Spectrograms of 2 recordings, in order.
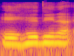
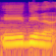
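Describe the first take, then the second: First: The h has an added bouncing echo. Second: The h sound is left out entirely. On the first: "ഹ ഇൽ കൽക്കല കൊടുത്തുകൊണ്ടോതും" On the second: "ഹ ഇല്ലാത്തതുപോലെ"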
